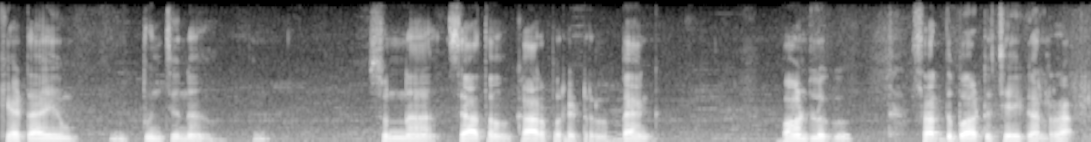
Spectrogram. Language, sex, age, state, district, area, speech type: Telugu, male, 60+, Andhra Pradesh, N T Rama Rao, urban, read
